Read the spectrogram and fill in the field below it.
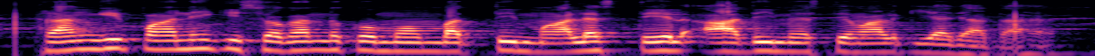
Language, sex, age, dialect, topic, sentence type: Hindi, male, 18-24, Awadhi Bundeli, agriculture, statement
